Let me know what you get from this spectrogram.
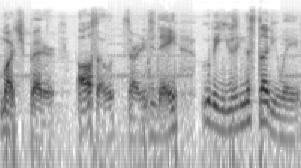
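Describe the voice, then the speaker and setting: At a moderate pace, a put-on character voice delivers the lines. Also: man. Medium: game stream. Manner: strict, curt.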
